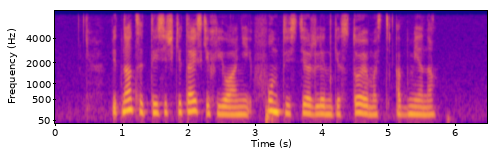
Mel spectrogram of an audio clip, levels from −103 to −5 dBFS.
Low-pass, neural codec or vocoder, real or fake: 7.2 kHz; none; real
